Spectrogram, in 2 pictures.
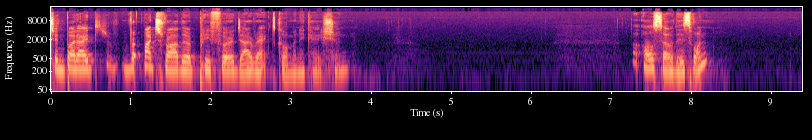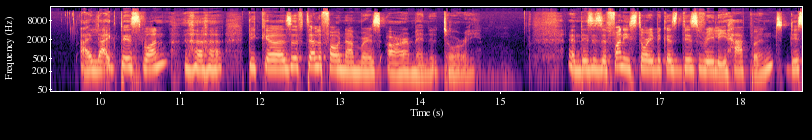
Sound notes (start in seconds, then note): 10.9 chuckling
